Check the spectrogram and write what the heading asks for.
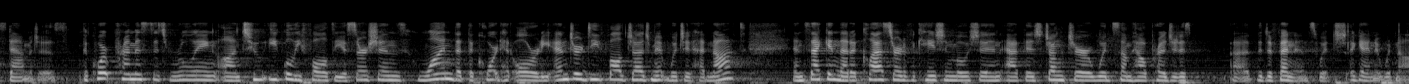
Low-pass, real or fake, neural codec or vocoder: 7.2 kHz; real; none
